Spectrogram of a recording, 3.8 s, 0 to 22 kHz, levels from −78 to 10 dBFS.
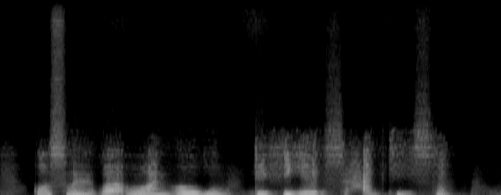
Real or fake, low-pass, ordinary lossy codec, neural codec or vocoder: fake; none; none; codec, 44.1 kHz, 0.9 kbps, DAC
